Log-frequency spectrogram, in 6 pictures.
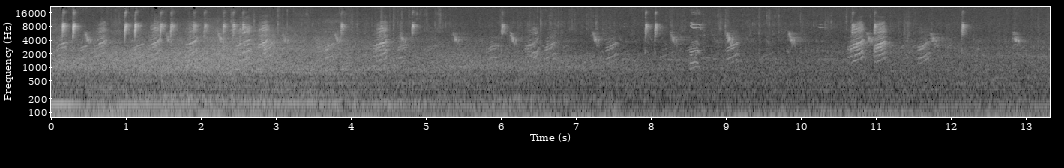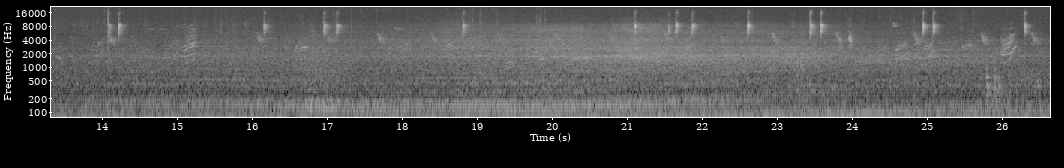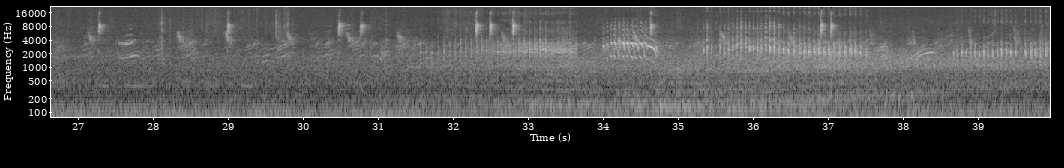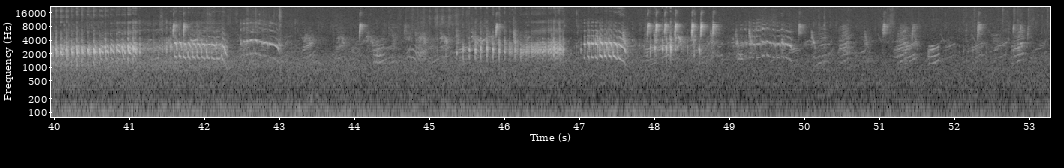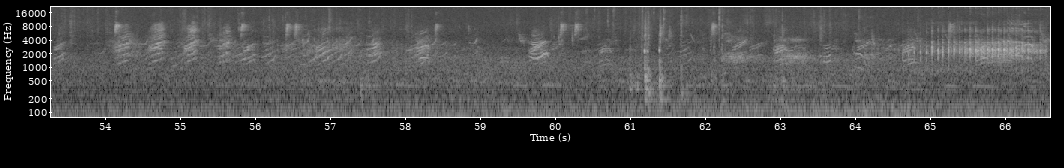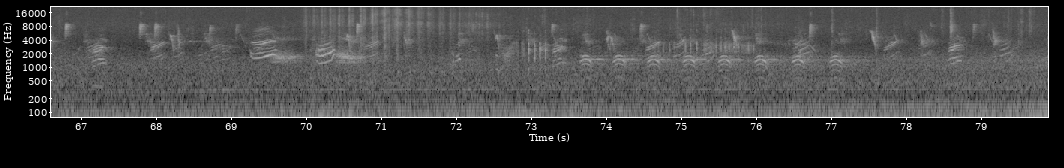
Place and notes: {"title": "Taegyae Coppice 물가치들 (Azure Magpie colony)", "date": "2020-04-10 09:00:00", "description": "Azure Magpies congregate in large groups around this part of Anma-san...there is a remnant coppice remaining on flat land at the foot of the steep hillside, despite much clearing of land in the surrounding area over these last few years...the coppice provides slightly different habitat than the nearby wild hillside, and there is a lot of protection, privacy and grazing for these birds...perhaps they nest in this area of trees...the voices of these Azure Magpies are distinct from the white/black Asian Magpies, and has an interesting noisy rythymic energy...", "latitude": "37.85", "longitude": "127.75", "altitude": "117", "timezone": "Asia/Seoul"}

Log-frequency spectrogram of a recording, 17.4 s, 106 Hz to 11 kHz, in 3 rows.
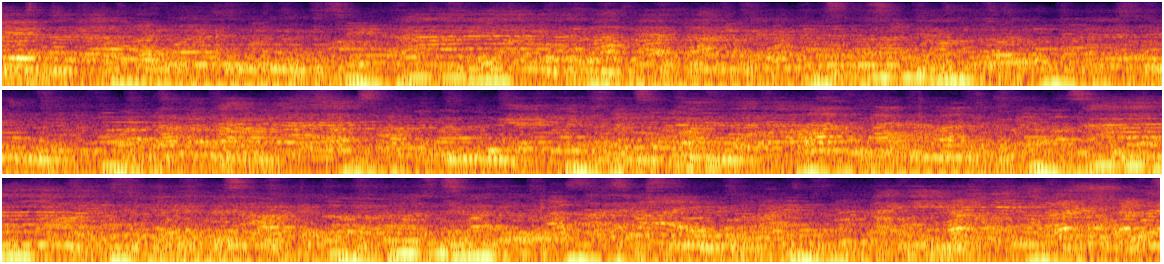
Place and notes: {"title": "berlin, sonnenallee: o tannenbaum - the city, the country & me: bar, project room 'o tannenbaum'", "date": "2011-02-11 00:13:00", "description": "the city, the country & me: february 11, 2010", "latitude": "52.49", "longitude": "13.43", "altitude": "43", "timezone": "Europe/Berlin"}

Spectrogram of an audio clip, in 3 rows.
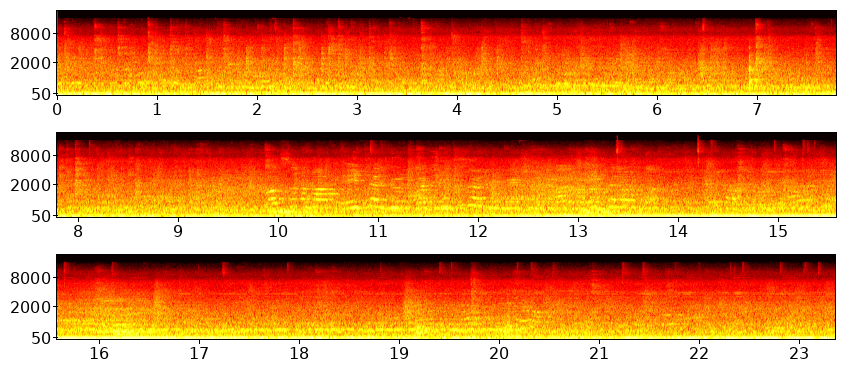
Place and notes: {"title": "Centre Pompidou, Paris - Centre Pompidou, Paris. Escalator", "date": "2011-07-25 20:16:00", "description": "Descending 6 floors of the outside escalator of the Centre Pompidou, Paris.", "latitude": "48.86", "longitude": "2.35", "altitude": "58", "timezone": "Europe/Paris"}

